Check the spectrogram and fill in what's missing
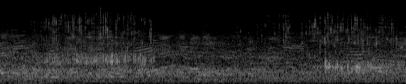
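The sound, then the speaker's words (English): Organizers of a tap water tasting competition pour water from heavy bottles into stemmed glasses twice in short bursts, a gurgling, rising splash, over a steady murmur of background noise and indistinct voices. “The organizers pour water from heavy bottles into stemmed glasses before handing samples from cities large and small to each of the judges, who are grading them on a scale of 1 to 10.”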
